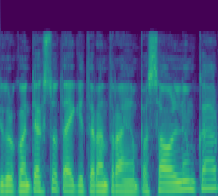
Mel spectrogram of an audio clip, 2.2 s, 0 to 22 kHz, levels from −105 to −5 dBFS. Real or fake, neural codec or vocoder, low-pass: real; none; 10.8 kHz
